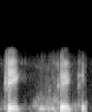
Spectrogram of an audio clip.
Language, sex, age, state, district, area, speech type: Urdu, male, 18-30, Uttar Pradesh, Lucknow, urban, conversation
